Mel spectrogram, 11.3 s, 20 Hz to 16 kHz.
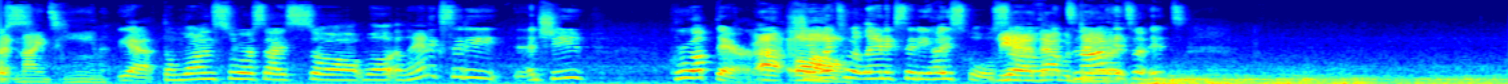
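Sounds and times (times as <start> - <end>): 
speech: 0.0 - 9.1
thunder rumbling: 8.3 - 11.2.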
